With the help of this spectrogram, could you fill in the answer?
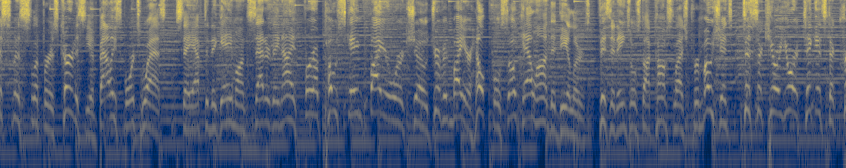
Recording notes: "LIVE" from Angel Stadium in Anaheim, CA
